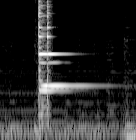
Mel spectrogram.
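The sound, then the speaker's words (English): Two beer glasses meet in a single bright clink for a toast, the ringing tone lingering and fading over about a second against a quiet background. “On this note, I bet you can hear the beer. You ready? Cheers.”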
